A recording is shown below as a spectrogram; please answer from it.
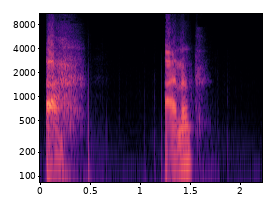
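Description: Two short bursts of a person's voice, about a second apart, each with a falling pitch: brief non-word exclamations rather than sentences.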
